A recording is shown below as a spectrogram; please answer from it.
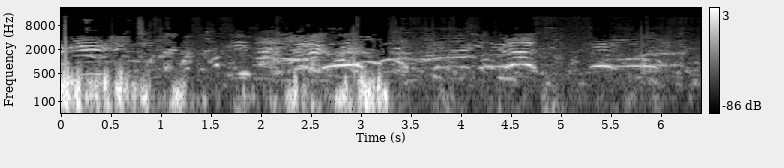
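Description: Indistinct voices calling and talking, some high-pitched and drawn out, louder in the first half and fading toward the end.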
